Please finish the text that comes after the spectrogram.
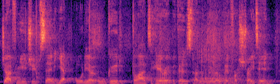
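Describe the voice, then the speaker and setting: A man's voice: medium pitch, steady tone, moderate pace, roomy sound, heavy background noise. Man reading comments on a live draw. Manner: reads viewer comments aloud, reassuring. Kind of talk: casual live-stream chat.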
